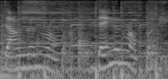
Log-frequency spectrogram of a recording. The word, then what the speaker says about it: Danganronpa: that said it right he said it danganronpa he's the only one that said it right gundam of course the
